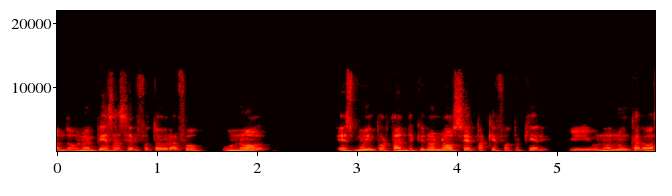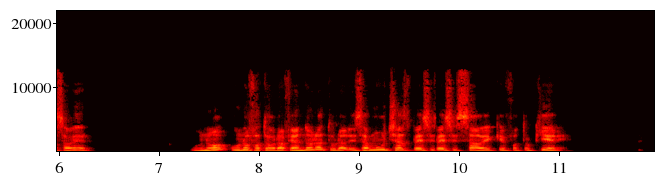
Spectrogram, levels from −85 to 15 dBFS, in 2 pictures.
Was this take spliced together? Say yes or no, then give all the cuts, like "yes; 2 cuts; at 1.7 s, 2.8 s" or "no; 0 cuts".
yes; 3 cuts; at 1.5 s, 5.1 s, 9.8 s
